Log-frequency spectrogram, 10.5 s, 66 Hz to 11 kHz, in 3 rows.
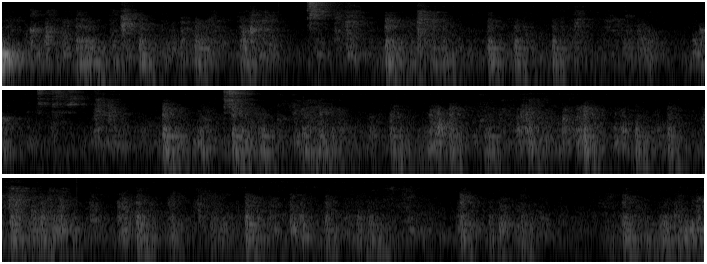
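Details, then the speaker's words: Front-loading washer on cottons 60 program, mid-cycle while heating around 40°: irregular wooden knocks and rattles, several a second, from the machine bumping the adjacent cabinet, not the machine itself; needs moving slightly. "Apologies if you can hear that knocking. It is not the machine. It's the cabinet next to the machine needs to I do need to adjust it slightly."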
